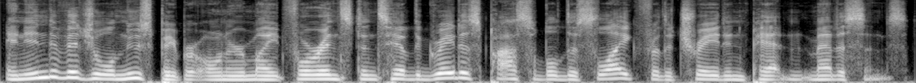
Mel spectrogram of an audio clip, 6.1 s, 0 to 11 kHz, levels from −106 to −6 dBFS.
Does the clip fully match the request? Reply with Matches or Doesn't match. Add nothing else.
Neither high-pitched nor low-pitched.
Matches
